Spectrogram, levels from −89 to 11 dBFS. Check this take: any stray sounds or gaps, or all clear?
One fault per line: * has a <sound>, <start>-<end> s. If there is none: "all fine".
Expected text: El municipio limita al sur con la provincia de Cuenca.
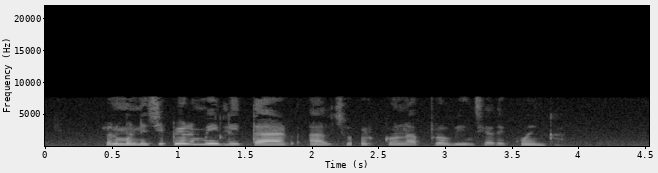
* has a dropout, 2.3-2.4 s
